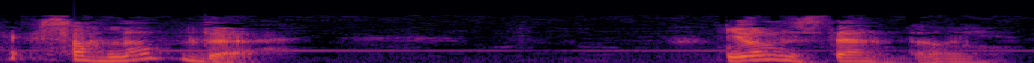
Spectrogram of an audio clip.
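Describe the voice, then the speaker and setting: Unhinged, wildly swinging young British killer. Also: male voice, a little high, very animated, measured pace, highs cut off, faint music behind. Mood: bitter, manic. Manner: menacing, self-justifying, obsessive. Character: young policeman turned unhinged, woman-hating killer. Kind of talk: British radio drama acting.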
